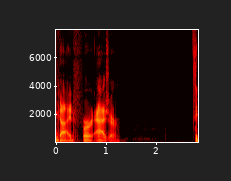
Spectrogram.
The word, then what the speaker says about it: Azure: spoken to so many different Microsoft employees that pronounce it different I've heard yeah AZ sure that's not because they're right they do it to vex me it I have never seen an official pronunciation guide for Azure the correct answer is clearly Azu well and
